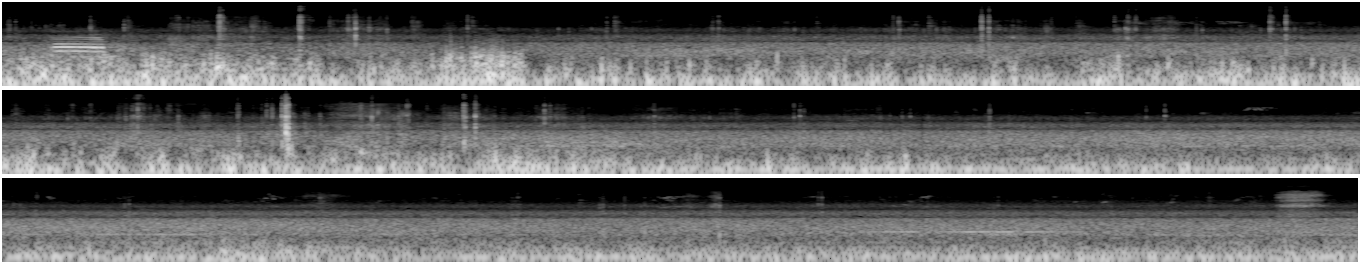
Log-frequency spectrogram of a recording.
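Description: Quad roller skate wheels rolling over a hard outdoor court surface, a steady low rumble that grows a little quieter in the second half. Scattered small clicks and knocks run through it, with one sharp click about twelve seconds in.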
